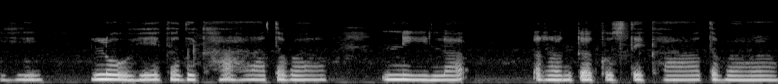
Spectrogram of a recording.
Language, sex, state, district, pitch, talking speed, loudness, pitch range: Bhojpuri, female, Uttar Pradesh, Deoria, 210 Hz, 90 wpm, -16 LUFS, 205-220 Hz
